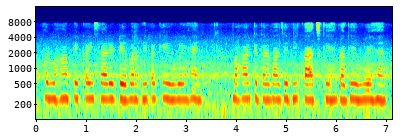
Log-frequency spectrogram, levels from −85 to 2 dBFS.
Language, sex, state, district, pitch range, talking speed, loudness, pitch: Hindi, female, Bihar, Kaimur, 245-255 Hz, 160 wpm, -17 LUFS, 250 Hz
